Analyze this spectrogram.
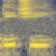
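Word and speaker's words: Dietschy: a YouTube YouTube creator Sarah dici rhymes with peachy I think her knee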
